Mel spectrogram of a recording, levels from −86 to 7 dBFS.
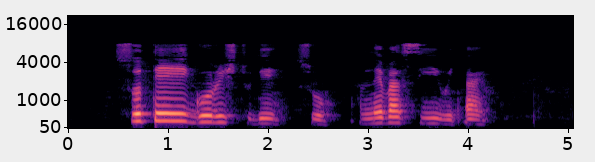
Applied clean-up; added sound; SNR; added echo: none; none; none; none.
